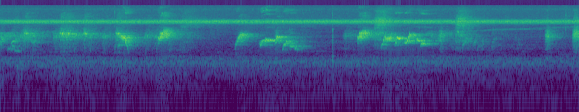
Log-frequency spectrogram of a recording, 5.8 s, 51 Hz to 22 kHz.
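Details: Red-whiskered bulbul used as a decoy during trapping of wild birds, recorded 2 May 2019: short, bright, warbled whistled phrases in bursts every second or so, over a steady high insect-like hum and faint background noise.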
